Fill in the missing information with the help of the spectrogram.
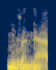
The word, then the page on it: mRNA: Indian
